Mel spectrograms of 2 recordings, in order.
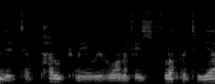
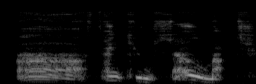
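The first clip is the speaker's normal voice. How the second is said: growled out with a swooping pitch. Narrator making Walter Bear sit up and speak, deep growly Walter Bear voice. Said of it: "I made him say in a deep growly voice".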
